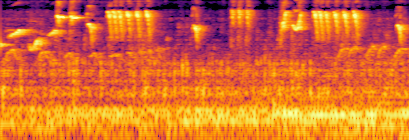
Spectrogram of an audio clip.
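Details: Captive female sooty-headed bulbuls from the Semarang area, Indonesia, mix short rising whistles with rapid, high buzzy chatter in pulsing bursts over a low hum.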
